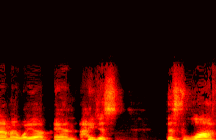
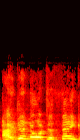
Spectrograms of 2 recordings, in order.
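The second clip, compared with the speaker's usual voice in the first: shocked; 12 semitones higher, 7 dB louder than usual. Retold or imitated. Retelling shock at old lady.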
